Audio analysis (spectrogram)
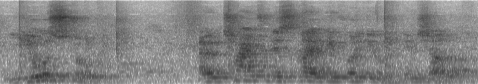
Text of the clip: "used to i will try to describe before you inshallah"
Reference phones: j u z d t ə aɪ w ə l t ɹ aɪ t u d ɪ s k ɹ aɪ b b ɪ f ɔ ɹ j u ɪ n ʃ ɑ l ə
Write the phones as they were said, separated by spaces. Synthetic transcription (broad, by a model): j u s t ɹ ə aɪ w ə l t ɹ aɪ t u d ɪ s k aɪ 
